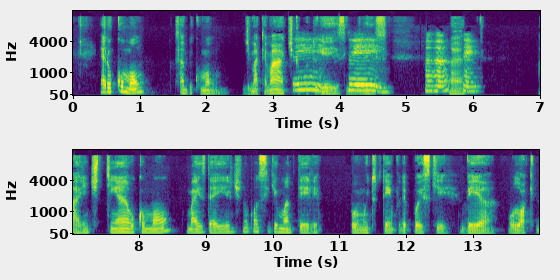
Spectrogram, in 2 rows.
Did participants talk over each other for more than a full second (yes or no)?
yes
